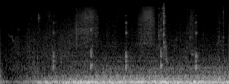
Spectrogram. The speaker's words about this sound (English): Back in the car, we head up the mountain again.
